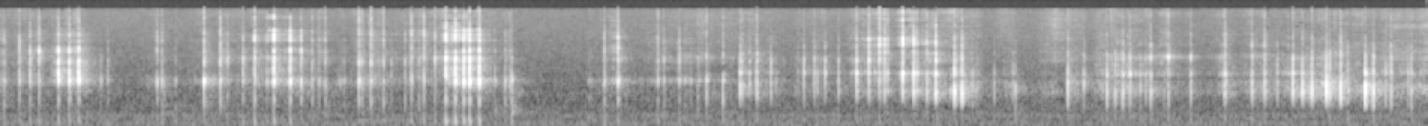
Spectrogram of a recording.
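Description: A small, hollow woven rattan or reed basket is held in both hands while fingernails scratch across its weave. The result is a quick run of dry, crackly scratches and crunches with bright, high-reaching texture, coming in bursts with brief near-silent gaps.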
